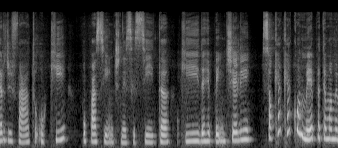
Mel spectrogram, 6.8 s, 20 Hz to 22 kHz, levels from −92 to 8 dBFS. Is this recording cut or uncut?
cut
